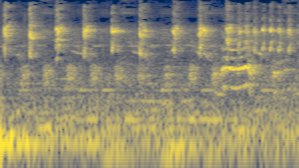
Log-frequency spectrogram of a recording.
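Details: Long-tailed shrike singing and imitating a cat: a quick run of harsh scratchy notes, about three or four a second, ending in a drawn-out nasal mewing phrase; steady low rumble behind.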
